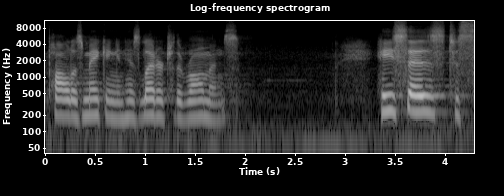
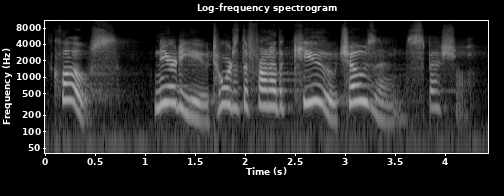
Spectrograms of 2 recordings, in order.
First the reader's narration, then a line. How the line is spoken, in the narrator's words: pleaded the pilgrim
